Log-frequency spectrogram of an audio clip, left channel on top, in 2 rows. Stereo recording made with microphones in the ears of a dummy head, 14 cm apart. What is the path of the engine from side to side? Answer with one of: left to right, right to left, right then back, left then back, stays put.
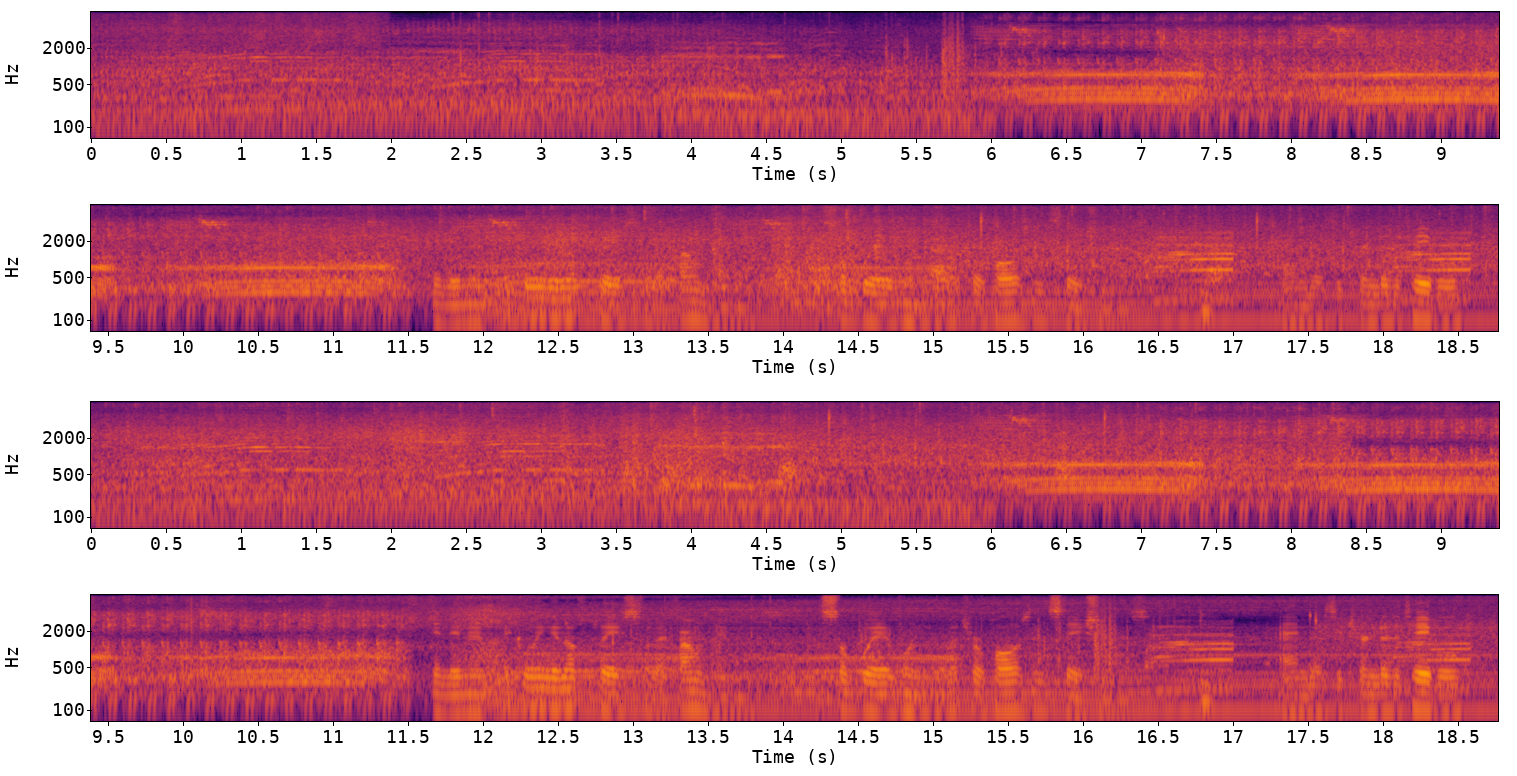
left to right.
